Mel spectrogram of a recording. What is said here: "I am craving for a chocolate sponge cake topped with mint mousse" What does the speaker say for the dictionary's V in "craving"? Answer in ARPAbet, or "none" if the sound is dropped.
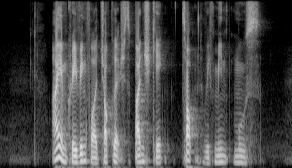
V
